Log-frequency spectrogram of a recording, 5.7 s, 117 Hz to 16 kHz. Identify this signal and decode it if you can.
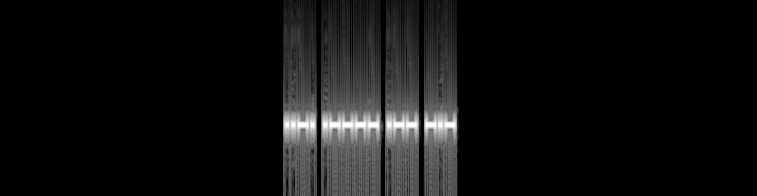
Morse code, heard as a keyed tone, about 53 wpm, 700 Hz. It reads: F1WK
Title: DXCC-100 Call Signs - 4 Characters - Repeated 3x - 50wpm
